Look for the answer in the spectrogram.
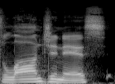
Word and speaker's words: Longinus: So I'll keep that as one, but I also, in case that one didn't work, I also chose the Spear of Languinius, which is the spear from Neon Genesis Evangelion. – Languinius? – I don't know how to pronounce it. – It's Longinus. It's Longinus. – Yeah, Longinus.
